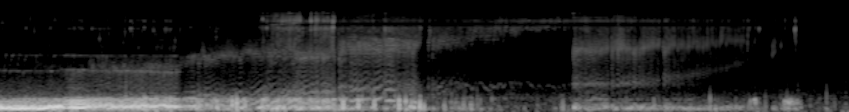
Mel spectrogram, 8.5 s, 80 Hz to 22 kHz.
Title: Stomach Growls 6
